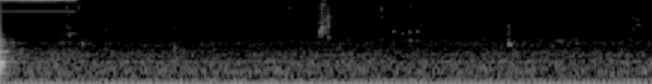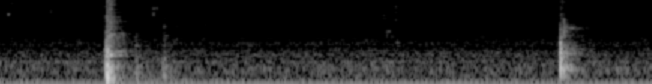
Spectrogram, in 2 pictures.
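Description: Soju poured from a bottle into a small shot glass, over a steady low hum. A single sharp knock about five seconds in is the loudest sound.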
